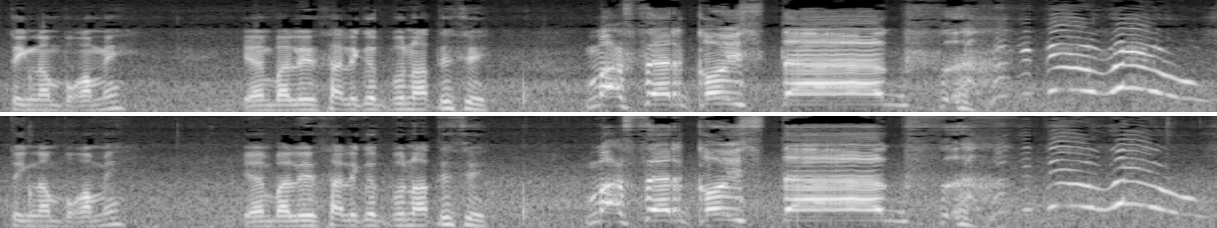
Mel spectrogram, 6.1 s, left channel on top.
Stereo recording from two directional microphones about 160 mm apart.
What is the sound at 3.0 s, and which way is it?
Speech, 25° left (ahead or behind).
